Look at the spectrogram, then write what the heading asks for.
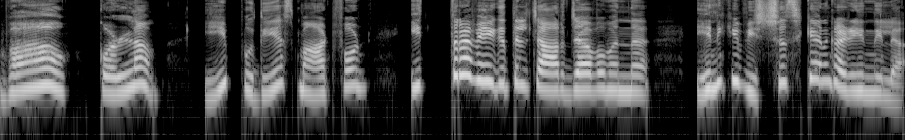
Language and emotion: Malayalam, surprised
